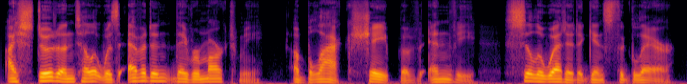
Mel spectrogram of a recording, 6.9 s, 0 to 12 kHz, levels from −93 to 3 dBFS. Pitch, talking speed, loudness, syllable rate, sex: 100 Hz, 155 wpm, -20 LUFS, 4.9 syllables/s, male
